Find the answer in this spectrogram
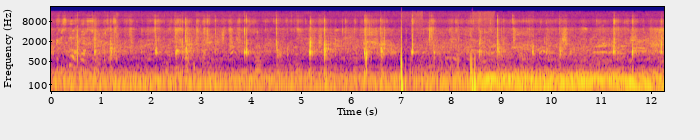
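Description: Players talking indistinctly on an outdoor handball court over a steady low rumble, with sharp smacks of a rubber handball. The loudest smack comes about seven seconds in and another about a second and a half later.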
